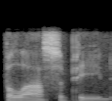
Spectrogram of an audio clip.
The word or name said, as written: velocipede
